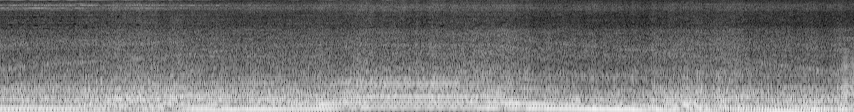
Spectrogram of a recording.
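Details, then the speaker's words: Honda Beat injection scooter that stuttered and bogged at high rpm, fixed by installing a new throttle body; at full throttle the note climbs smoothly to high revs and eases back with no stumble or bogging. "Nah kita coba hidupkan oke nah sekarang kita coba gigas full ya"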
